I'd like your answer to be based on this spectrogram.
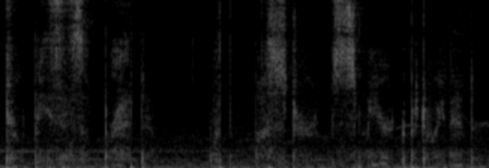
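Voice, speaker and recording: A woman's voice: measured pace, natural voice. Woman playing a whispering, dorky demon girlfriend. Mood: proud, excited. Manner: gushing, rambling, repeats herself eagerly. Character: dorky, excitable, affectionate young female demon girlfriend. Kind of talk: whispered ASMR roleplay.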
